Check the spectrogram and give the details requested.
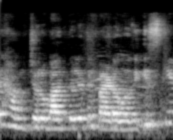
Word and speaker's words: pedagogy: होता है इसका मतलब इसको तुम कहीं कहीं इसका प्रोनाउंसिएशन पेडागोगी भी मिलेगा, लेकिन मैं बात करूँ उसका fresh pronunciation according to मी पेडागोजी होता है, ठीक है।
